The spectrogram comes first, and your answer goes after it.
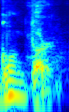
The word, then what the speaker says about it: Gunther: Gunther.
